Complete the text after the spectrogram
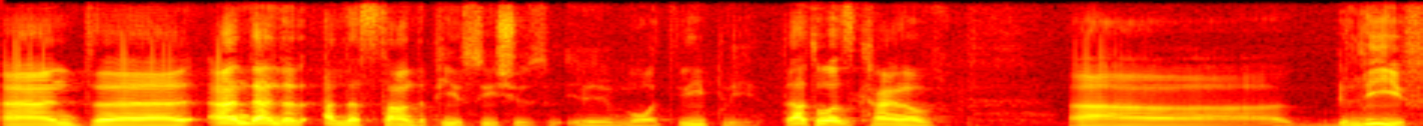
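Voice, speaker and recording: This man talks at a very slow pace. His voice is fairly low in pitch, with ordinary pitch variation. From Japan. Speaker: peace activist. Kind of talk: interview. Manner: halting.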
